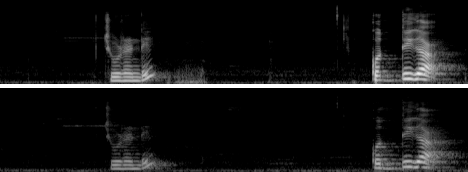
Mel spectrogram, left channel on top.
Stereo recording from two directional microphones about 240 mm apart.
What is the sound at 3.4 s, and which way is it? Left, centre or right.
Speech, left.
